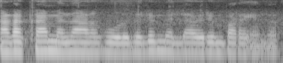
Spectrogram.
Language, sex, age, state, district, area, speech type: Malayalam, female, 30-45, Kerala, Kottayam, urban, spontaneous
